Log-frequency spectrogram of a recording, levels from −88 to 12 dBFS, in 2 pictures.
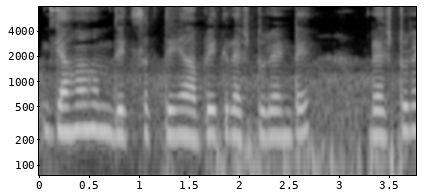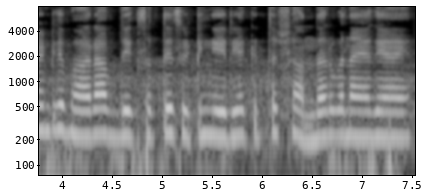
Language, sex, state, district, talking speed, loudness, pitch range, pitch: Hindi, male, Rajasthan, Jaipur, 185 wpm, -17 LUFS, 220-240 Hz, 230 Hz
